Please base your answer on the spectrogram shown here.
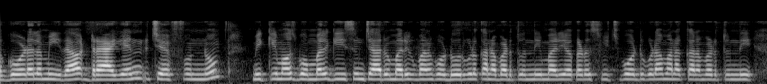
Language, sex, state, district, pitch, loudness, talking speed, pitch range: Telugu, female, Telangana, Mahabubabad, 235 Hz, -17 LUFS, 140 wpm, 230-240 Hz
